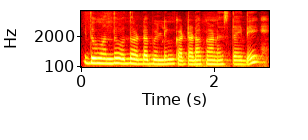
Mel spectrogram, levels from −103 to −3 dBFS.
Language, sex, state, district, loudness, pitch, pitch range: Kannada, female, Karnataka, Bidar, -16 LUFS, 225 Hz, 210-255 Hz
